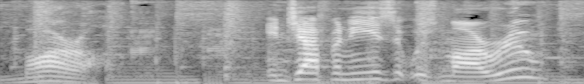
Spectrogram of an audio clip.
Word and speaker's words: Marle: and yes it's pronounced Marl in Japanese it was Maru which leads to Marl which sounds sort of like how you'd end the name Carl no it's not Marley just no anyways back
